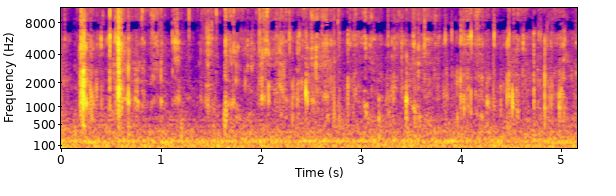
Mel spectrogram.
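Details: A corgi chews steak: sharp, irregular crunching and wet biting sounds over a low steady hum.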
